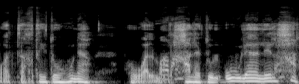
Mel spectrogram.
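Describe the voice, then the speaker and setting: At a fairly slow pace, a man speaks in a somewhat breathy voice with lively intonation. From Algeria. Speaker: voice-over artist. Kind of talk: wildlife documentary narration.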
